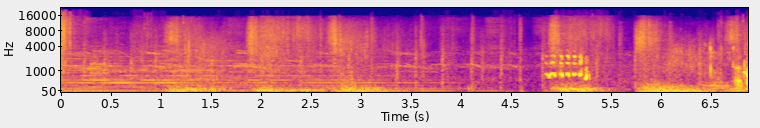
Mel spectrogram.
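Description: A pack of compies, small dinosaurs in the video game Ark Survival Evolved, gives off chirps and gobbling squawks over footsteps and rustling, with a louder burst of calls near the end.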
